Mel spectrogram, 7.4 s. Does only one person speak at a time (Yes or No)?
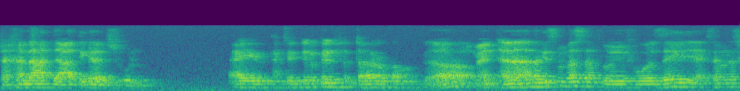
Yes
